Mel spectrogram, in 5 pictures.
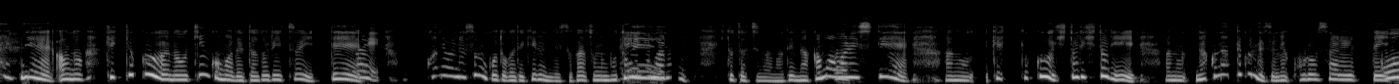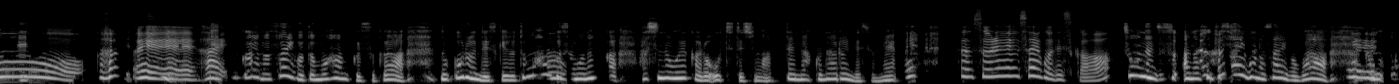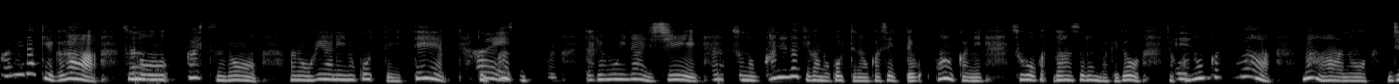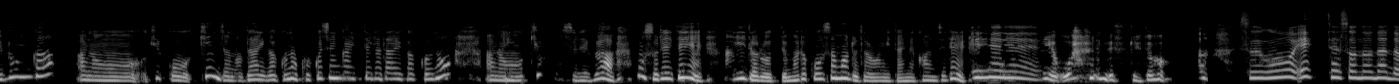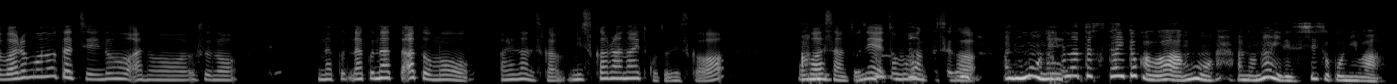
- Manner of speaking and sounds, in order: giggle; laugh; laughing while speaking: "終わるんですけど"; other background noise
- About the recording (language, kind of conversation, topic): Japanese, podcast, 好きな映画の悪役で思い浮かぶのは誰ですか？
